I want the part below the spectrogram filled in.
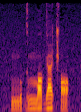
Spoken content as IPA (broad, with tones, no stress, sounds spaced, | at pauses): mː u˨ ɡ ə˦ mː ɒ˦ ɡ æ˦ t͡ʃʼ ɒ˨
